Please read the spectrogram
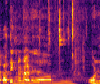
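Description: Speech only: a woman's voice drawing out one long word for about a second and a half, then a short pause.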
